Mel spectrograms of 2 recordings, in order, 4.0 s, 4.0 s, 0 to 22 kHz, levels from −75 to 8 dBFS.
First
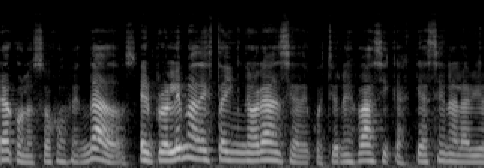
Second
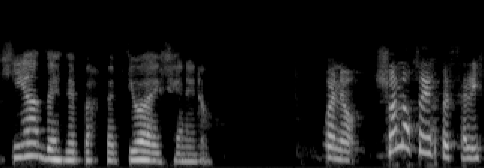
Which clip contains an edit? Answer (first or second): first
